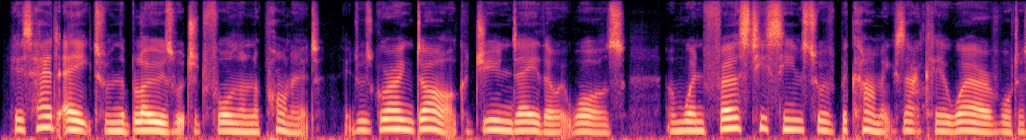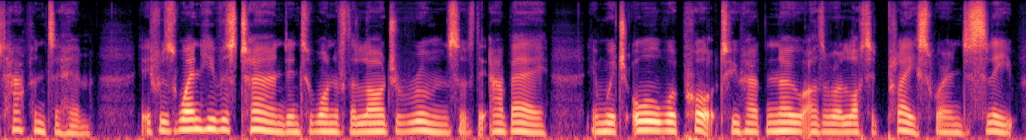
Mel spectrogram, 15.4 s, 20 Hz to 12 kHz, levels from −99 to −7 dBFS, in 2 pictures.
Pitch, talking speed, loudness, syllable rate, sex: 170 Hz, 245 wpm, -19 LUFS, 6.1 syllables/s, female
